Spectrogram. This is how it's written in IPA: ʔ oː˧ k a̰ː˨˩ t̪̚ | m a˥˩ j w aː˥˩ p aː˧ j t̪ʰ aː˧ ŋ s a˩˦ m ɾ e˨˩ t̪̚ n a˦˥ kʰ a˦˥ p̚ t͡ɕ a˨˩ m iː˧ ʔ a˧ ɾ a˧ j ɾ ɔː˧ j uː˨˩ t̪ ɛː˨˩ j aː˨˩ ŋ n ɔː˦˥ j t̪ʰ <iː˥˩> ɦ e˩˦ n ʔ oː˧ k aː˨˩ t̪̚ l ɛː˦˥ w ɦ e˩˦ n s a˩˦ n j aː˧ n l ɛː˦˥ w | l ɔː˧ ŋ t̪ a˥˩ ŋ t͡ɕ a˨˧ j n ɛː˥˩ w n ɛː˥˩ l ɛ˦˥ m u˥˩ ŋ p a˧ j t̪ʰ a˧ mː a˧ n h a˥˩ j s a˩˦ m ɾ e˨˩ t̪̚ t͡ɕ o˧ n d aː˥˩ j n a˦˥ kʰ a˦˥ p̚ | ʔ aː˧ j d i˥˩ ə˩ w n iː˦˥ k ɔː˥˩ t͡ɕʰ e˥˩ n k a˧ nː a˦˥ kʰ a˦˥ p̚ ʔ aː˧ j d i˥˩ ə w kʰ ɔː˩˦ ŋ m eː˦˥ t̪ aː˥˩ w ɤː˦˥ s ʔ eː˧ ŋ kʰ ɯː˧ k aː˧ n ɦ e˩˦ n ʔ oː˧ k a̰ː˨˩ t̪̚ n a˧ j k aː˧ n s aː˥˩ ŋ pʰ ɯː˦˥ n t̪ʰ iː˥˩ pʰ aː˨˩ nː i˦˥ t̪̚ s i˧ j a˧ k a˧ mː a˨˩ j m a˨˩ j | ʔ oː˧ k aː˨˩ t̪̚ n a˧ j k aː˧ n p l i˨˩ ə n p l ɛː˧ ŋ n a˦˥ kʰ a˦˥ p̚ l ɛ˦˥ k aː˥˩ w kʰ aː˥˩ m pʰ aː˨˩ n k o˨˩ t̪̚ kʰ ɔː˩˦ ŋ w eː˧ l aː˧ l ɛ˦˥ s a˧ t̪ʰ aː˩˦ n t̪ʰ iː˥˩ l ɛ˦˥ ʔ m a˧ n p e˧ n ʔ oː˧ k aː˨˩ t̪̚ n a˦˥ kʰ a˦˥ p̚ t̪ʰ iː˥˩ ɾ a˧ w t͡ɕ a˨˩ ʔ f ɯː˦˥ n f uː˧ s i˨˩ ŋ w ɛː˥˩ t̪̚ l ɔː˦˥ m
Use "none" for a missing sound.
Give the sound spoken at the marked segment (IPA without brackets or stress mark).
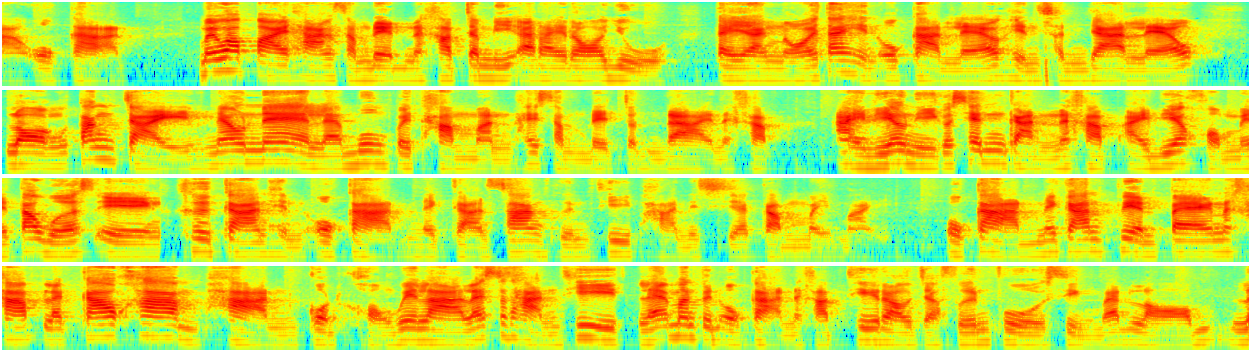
aː˥˩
